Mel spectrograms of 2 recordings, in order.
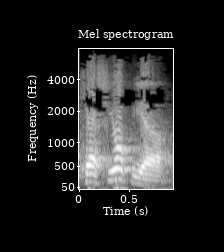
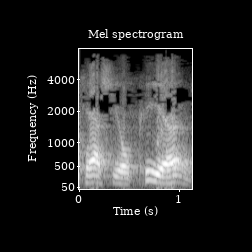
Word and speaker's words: Cassiopeia: Andromeda is a woman, and Cassiopeia, or Cassiopeia, just pronounce it either way, I guess, also a woman.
